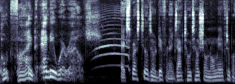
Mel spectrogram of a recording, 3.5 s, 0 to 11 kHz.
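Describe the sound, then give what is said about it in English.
A cat perched over a bed meows at night: one drawn-out meow whose pitch rises and then falls, heard amid steady talk from a person before and after it. “That's the sound of your in-laws' cat perched over your bed at 3 a.m.”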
